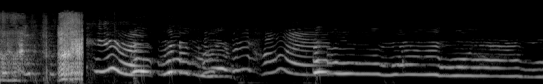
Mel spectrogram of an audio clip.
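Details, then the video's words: Dog making a strange sound indoors: after a burst of laughter and screaming, a run of wavering, arched whines repeats quickly, then settles into one long, steady, slowly falling howl-like tone. "That dog made a strange sound."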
